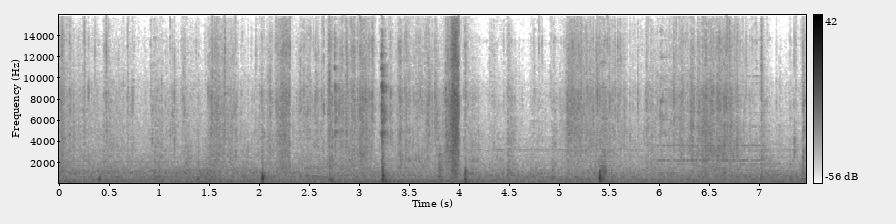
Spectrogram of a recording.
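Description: Kitchen knife slicing sundae (Korean blood sausage) on a plastic cutting board: a few sharp, irregularly spaced taps of the blade striking the board, the loudest about two, three and five and a half seconds in.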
